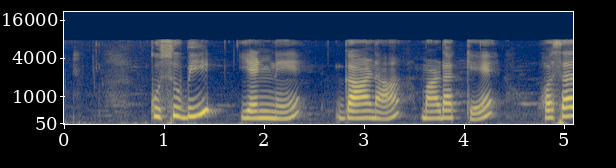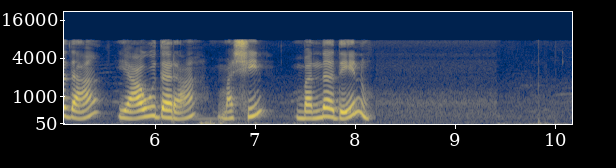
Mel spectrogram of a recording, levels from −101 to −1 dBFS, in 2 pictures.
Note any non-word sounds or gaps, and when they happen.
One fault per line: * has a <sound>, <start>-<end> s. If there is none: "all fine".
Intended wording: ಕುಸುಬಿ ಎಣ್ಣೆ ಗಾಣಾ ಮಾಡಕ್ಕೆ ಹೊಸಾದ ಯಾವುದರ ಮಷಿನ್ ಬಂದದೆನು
all fine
